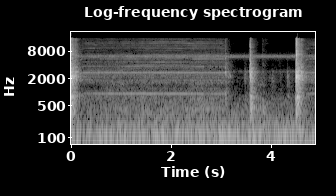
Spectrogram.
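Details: 2008 Yamaha V-Star 1300 Tourer, no-start with no fuel, after fitting a new higher-grade fuel pump with a temporary fuel line to the reserve tank: steady high electric hum about three seconds, then a couple of clicks; pump priming normally.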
